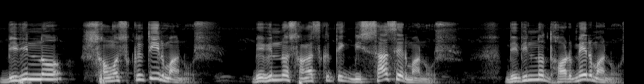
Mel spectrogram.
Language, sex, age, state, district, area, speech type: Bengali, male, 60+, West Bengal, South 24 Parganas, rural, spontaneous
